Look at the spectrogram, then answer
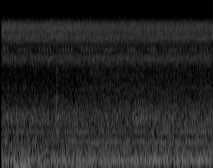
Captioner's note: crickets chirping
